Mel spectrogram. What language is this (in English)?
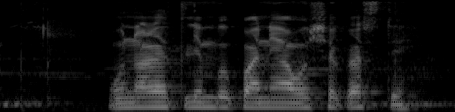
Marathi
